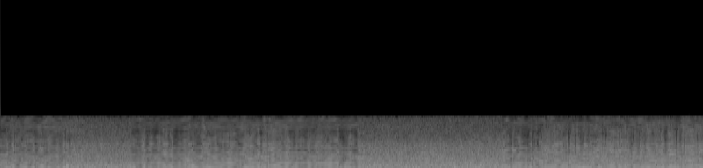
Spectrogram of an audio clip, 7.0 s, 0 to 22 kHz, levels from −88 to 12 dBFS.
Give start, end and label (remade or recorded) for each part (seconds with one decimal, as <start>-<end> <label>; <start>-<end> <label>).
0.0-0.7 remade; 0.7-1.3 recorded; 1.3-3.6 remade; 3.6-5.0 recorded; 5.0-7.0 remade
